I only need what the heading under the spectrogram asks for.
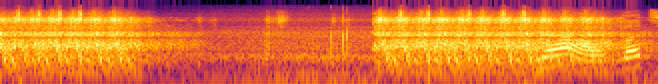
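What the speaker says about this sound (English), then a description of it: "Aim at them with the crosshair and press the button to shoot." Rapid automatic gunfire from the ShellFire mobile shooter video game, a dense loud burst that stops, then resumes after a short pause, with game music and effects throughout.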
